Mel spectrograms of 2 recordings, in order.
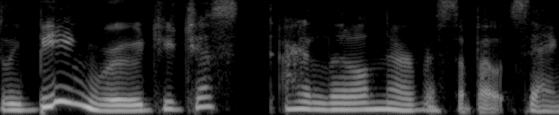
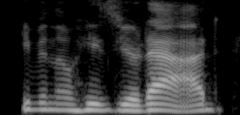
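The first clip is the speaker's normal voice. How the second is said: normal talking voice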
